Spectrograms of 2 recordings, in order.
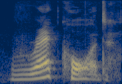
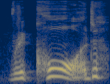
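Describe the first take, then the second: First: The stress is on the first syllable. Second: The stress is on the second syllable. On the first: The speaker calls it right. "I stress the first syllable" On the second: The speaker calls it wrong. "Not record"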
